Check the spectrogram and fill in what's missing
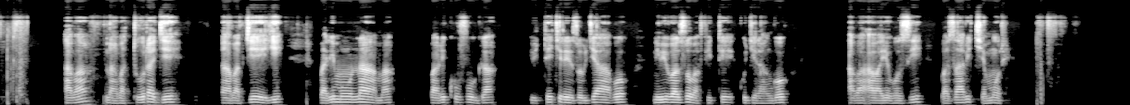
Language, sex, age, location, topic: Kinyarwanda, male, 18-24, Musanze, government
